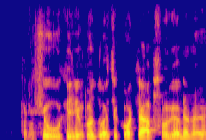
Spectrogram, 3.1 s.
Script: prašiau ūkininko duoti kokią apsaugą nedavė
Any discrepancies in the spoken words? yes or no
no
